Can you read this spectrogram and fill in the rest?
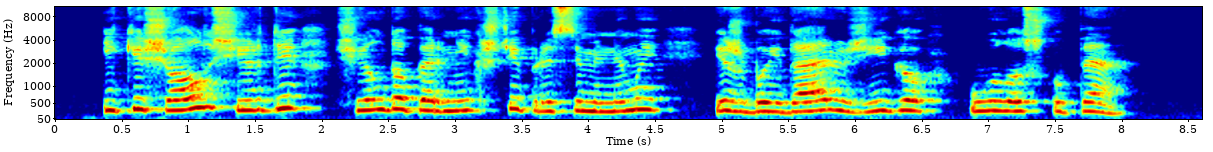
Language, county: Lithuanian, Vilnius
